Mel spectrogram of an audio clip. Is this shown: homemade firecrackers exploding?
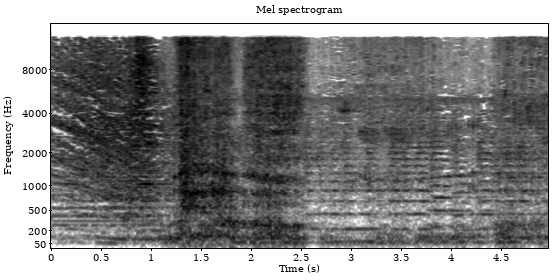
no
